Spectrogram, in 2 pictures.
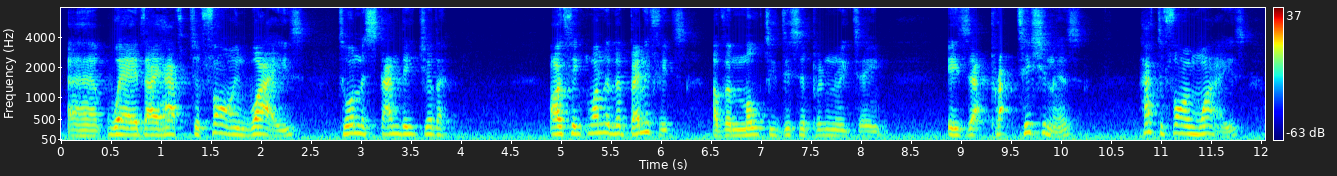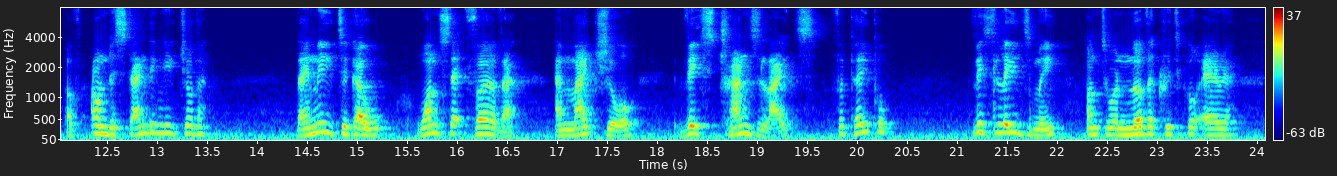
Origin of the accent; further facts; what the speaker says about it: Birmingham, West Midlands, United Kingdom; I come from Birmingham.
